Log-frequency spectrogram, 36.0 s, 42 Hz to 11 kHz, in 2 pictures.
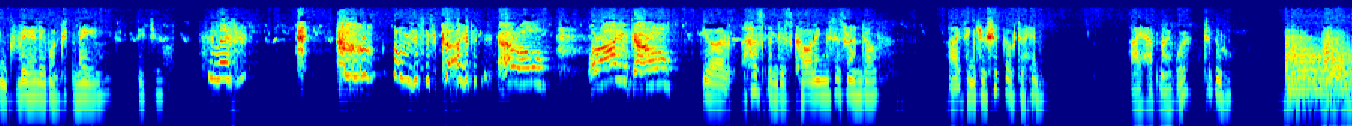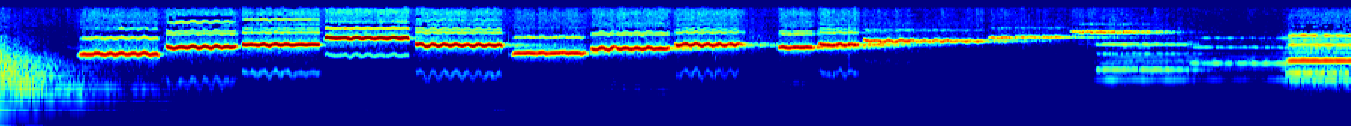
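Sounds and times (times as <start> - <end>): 
speech: 0.0 - 3.4, 4.5 - 11.8, 12.6 - 14.0, 15.1 - 16.5, 17.1 - 17.5
brief low rumbling: 17.0 - 20.8
clear loud whistled melody: 19.0 - 36.0
short musical chord: 32.7 - 36.0.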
